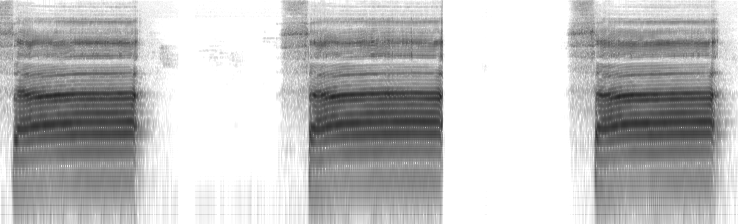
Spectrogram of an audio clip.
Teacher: इस तरह पढूंगा कि इसे नरमी से पढूंगा यानी सीटी की आवाज के बगैर पढूंगा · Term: नरमी से पढ़ना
